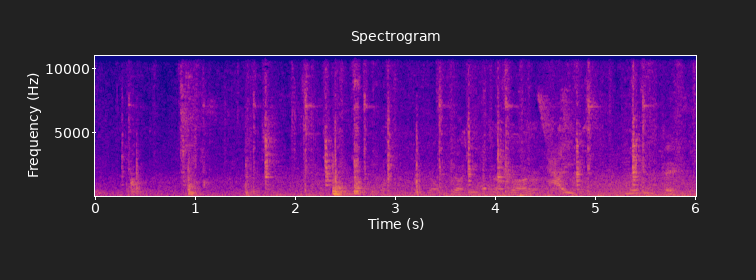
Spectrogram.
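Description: Faint voices in the background with scattered light clicks and knocks.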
